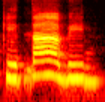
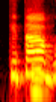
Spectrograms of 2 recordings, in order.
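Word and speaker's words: كتاب: Hza kitabin kitabun kitabun. Jangan bin ya.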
